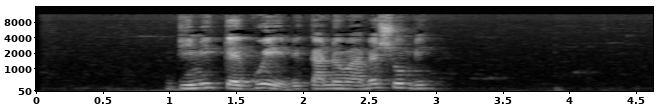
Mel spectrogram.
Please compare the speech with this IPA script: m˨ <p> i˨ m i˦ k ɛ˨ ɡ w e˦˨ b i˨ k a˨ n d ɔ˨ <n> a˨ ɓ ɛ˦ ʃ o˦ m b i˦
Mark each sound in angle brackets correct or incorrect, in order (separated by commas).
incorrect, incorrect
